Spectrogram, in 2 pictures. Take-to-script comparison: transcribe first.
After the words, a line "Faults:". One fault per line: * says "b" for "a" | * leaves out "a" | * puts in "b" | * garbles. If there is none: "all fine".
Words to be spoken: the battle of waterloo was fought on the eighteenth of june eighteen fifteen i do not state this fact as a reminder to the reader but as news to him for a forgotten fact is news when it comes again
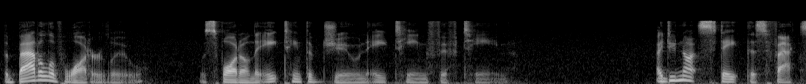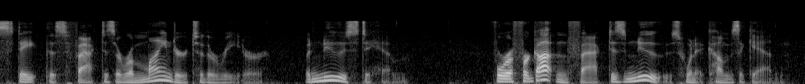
the battle of waterloo was fought on the eighteenth of june eighteen fifteen i do not state this fact state this fact as a reminder to the reader but news to him for a forgotten fact is news when it comes again
Faults:
* puts in "state this fact"
* leaves out "as"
